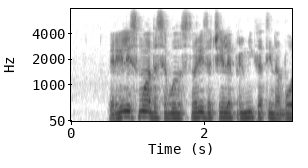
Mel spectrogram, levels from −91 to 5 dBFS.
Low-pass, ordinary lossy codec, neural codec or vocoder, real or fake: none; none; none; real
